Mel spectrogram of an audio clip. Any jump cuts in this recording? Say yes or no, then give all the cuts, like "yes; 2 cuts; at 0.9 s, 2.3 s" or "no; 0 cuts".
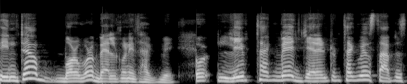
yes; 1 cut; at 2.0 s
